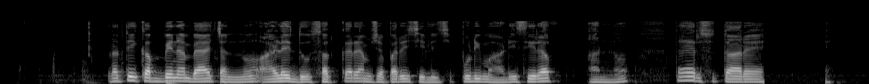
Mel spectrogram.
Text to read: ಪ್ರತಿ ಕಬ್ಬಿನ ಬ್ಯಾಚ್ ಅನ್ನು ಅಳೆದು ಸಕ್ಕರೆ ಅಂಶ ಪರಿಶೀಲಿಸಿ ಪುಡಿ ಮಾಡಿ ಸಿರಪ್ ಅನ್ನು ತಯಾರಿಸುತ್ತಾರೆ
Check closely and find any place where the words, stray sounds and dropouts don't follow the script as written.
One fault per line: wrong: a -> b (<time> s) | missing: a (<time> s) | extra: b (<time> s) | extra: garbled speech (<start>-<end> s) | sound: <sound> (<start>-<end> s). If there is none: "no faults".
no faults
